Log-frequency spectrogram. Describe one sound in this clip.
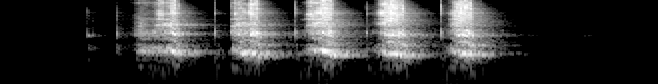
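A file rasps against metal in quick strokes.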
